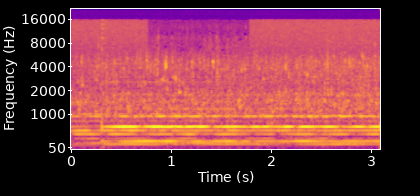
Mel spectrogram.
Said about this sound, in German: Stell dir vor, stehst vor einem Fluss. Du hörst das Plätschern des Wassers. Vielleicht siehst du den Fluss.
